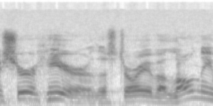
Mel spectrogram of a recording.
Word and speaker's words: Hire: come back M sure here the story of a lonely man whose sexual fantasies make him a murder suspect name m sure here that's spelled h i r e and this is one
